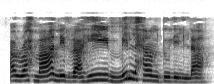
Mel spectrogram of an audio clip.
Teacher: میم کو لام کے ساتھ ڈائریکٹ ملا دیا تو حمزۃ الوصل گر گیا · ایک جماعت نے الرحیم کی میم کو الحمد للہ کے لام کے ساتھ ملا کر پڑھا ہے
